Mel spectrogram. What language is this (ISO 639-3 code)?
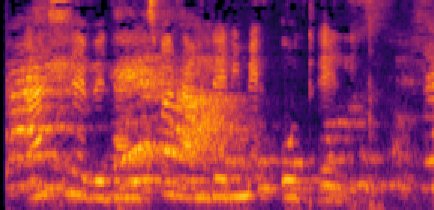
kat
